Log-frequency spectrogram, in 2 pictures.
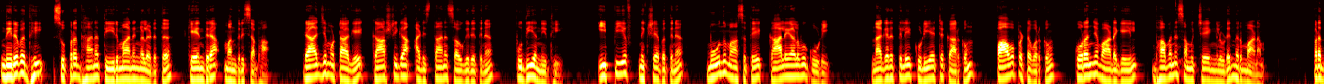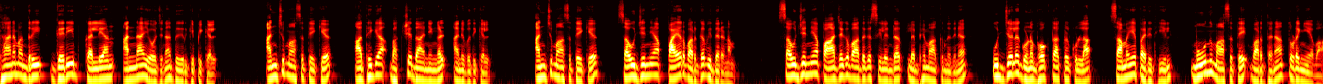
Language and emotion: Malayalam, neutral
